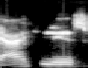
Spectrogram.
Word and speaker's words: Agnes: Escreve Agnes, mas a pronúncia é Agnes aqui, porque foi como ela encontrou o nome no testamento do pai dela.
